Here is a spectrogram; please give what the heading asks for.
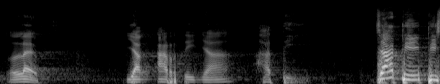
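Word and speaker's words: לב: Ini lamet dan bet digabung akan berbunyi lev, yang artinya hati.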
